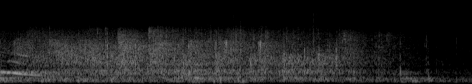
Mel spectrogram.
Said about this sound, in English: Would you give the guys a hand clap? Thank you.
